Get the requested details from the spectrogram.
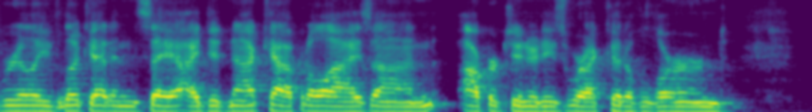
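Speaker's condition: No condition

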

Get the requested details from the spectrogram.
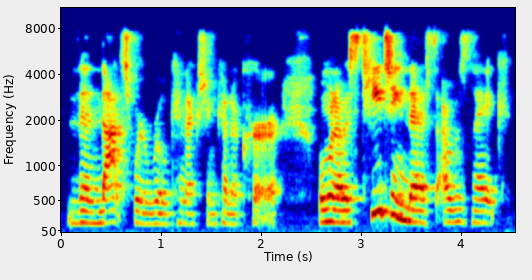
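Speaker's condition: No condition

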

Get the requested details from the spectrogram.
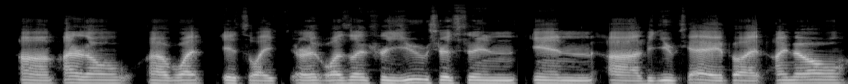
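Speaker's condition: Congenital muscular dystrophy; present since birth

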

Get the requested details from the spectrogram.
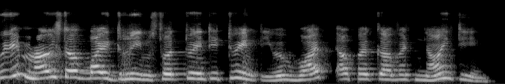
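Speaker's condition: Down syndrome; English is second language

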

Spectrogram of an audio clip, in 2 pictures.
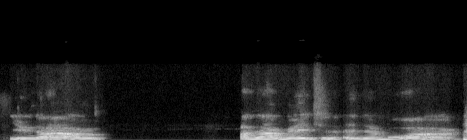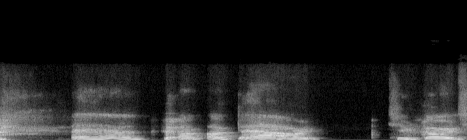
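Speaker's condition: Down syndrome

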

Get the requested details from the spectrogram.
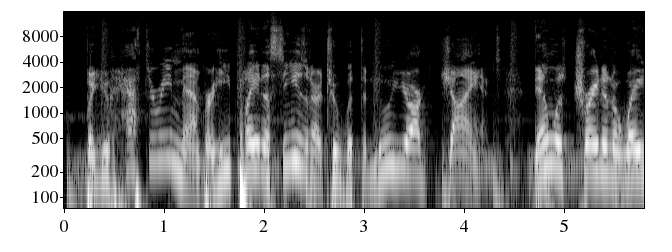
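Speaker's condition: No condition

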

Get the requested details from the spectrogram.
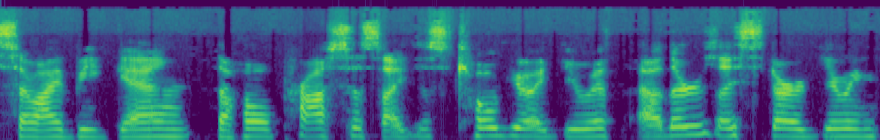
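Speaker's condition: Cleft palate, severe; early extreme breathing difficulties

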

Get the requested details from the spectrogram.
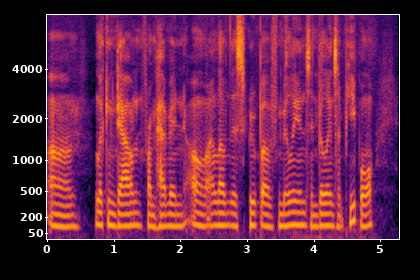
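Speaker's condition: Cleft palate; nose and lip

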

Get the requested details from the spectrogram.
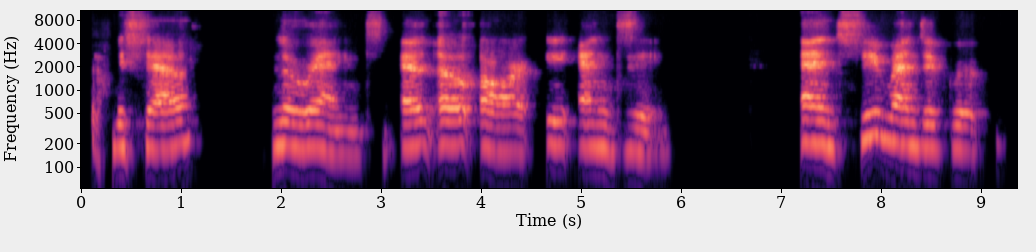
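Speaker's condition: ALS; onset with wrist weakness and reduced grip

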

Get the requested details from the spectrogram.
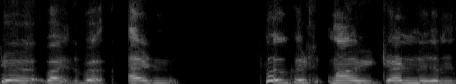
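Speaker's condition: Cerebral palsy; speech impediment

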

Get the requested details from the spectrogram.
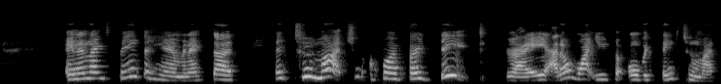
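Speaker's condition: Deafness; speaks well, spoken speech surprises others

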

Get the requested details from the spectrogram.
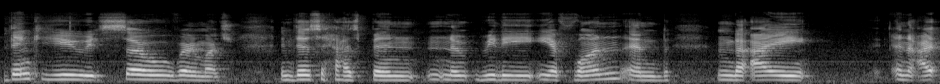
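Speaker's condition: Down syndrome; age 34

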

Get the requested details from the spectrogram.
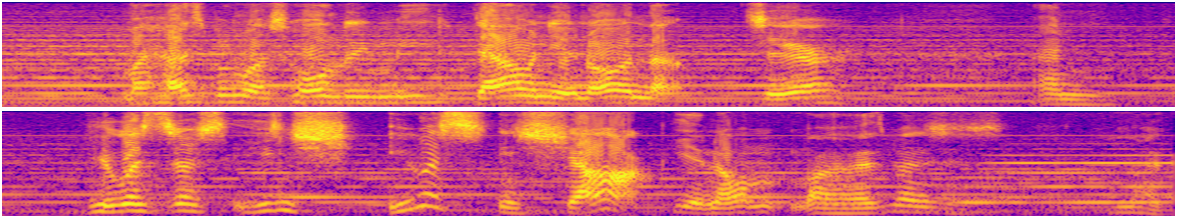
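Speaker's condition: No condition

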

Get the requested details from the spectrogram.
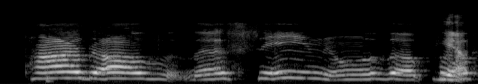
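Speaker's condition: Cerebral palsy

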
